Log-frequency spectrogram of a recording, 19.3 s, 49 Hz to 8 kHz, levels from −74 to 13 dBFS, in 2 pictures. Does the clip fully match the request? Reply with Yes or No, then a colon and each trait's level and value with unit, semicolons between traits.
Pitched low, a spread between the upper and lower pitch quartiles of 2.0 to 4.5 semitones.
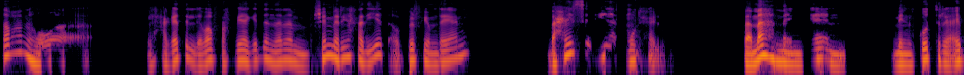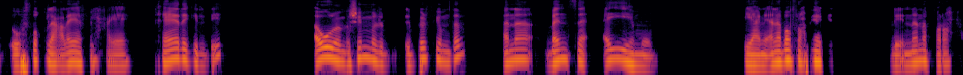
No: low, 130 Hz; average, 5.1 semitones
